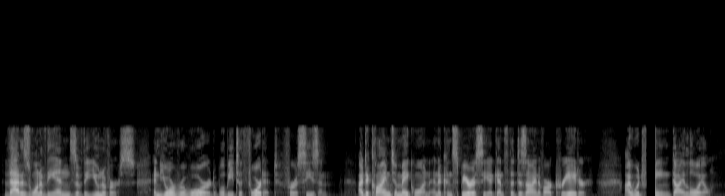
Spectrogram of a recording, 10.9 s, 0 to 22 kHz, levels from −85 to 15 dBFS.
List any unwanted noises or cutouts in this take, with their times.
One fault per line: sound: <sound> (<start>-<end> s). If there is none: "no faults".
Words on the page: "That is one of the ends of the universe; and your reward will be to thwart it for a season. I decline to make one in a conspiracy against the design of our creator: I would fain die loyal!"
sound: dropout (9.7-9.8 s)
